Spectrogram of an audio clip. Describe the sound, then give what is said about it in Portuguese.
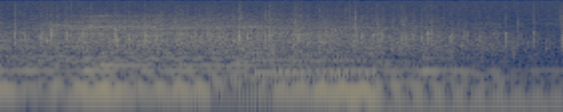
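A church audience claps steadily together, a dense, even patter of many hands lasting several seconds, with sustained low keyboard chords droning underneath, applauding the visiting church members from Poá. “Chegou muito tarde hoje, mas queria que vocês aplaudissem Jesus pela vida desse povo bonito que vem lá de Poá, por favor.”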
